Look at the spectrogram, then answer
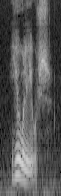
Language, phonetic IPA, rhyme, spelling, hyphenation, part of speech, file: Hungarian, [ˈjuːlijuʃ], -uʃ, július, jú‧li‧us, noun, Hu-július.ogg
- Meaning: July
